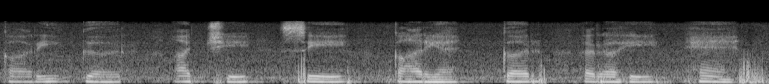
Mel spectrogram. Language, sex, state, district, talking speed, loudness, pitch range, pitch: Hindi, male, Haryana, Rohtak, 55 wpm, -16 LUFS, 115-130 Hz, 120 Hz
